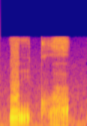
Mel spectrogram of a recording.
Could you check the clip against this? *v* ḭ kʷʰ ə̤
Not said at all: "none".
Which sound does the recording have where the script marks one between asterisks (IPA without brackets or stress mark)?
v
